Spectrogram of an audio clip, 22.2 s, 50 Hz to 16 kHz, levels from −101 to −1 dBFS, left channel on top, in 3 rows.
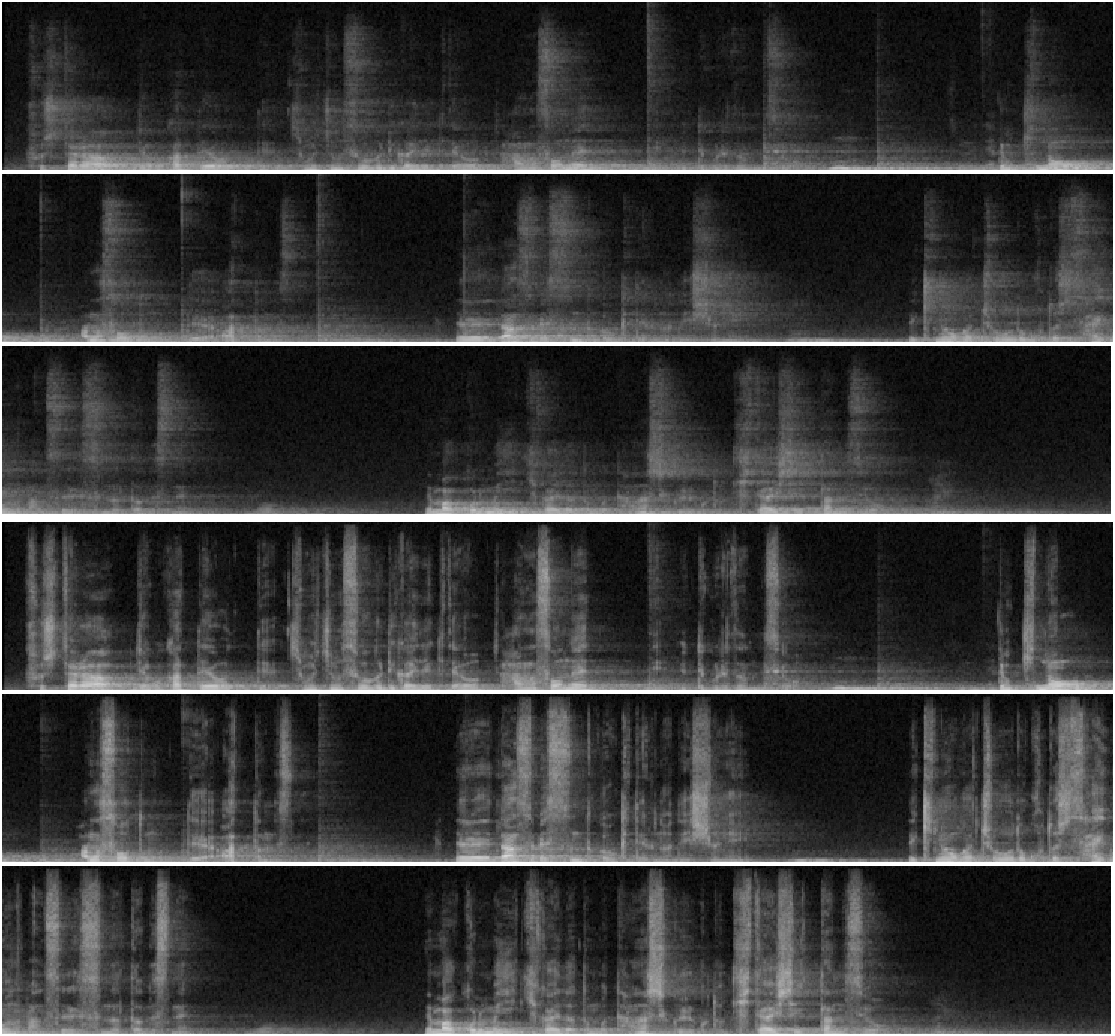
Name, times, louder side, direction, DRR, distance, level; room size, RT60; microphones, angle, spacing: voice 1, 0.2-4.0 4.3-5.3 6.6-7.3 7.9-9.3 10.4-12.4 13.4-16.1 17.6-20.7, right 5 dB, 80° right, 12 dB, 0.5 m, -34 dB
Hammer, 4.3-5.4 5.8-6.2 6.5-8.1 8.6-9.0 9.3-11.0, equal, 80° left, 2.9 m, -52 dB
voice 2, 5.5-5.8 6.4-6.9 7.6-7.8 9.1-9.3 9.7-10.0 12.6-13.0 16.4-16.6 21.0-21.2, equal, 45° left, 4 dB, 1.0 m, -44 dB
17.5 x 9.5 x 3.7 m, 2.5 s
head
